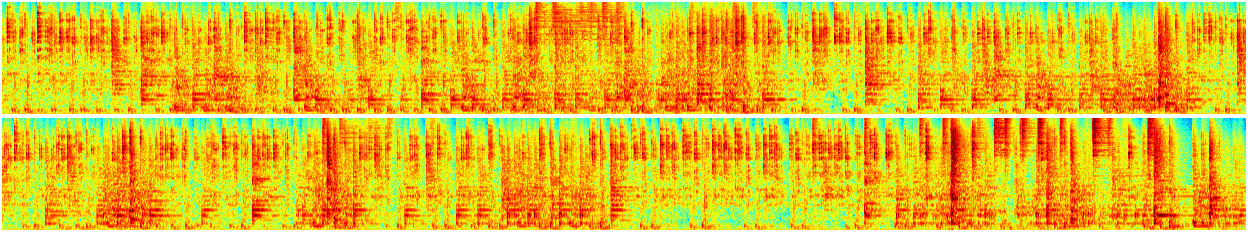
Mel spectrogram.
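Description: Free-improvised jazz drum solo on a conventional drum kit played with sticks: dense, fast strokes and rolls across the snare, toms and bass drum, with the drum heads ringing. Cymbal strokes cut through at several points, most thickly near the end.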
